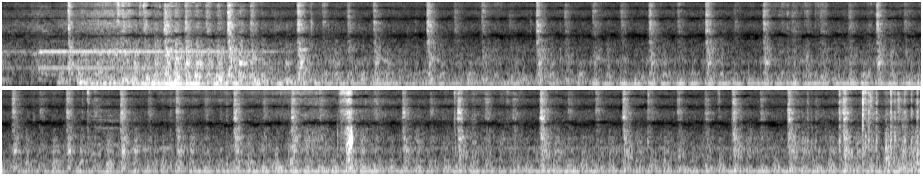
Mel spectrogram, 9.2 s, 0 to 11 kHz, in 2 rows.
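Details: 1998 Chevy S10 idling with a steady deep rod-bearing knock, about three or four a second, growing louder midway; a failed head gasket let coolant mix with the oil and ate up the bearings.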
